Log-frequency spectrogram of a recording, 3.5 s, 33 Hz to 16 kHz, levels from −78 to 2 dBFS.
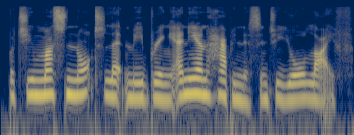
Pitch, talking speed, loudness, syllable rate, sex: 185 Hz, 205 wpm, -19 LUFS, 5.1 syllables/s, female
